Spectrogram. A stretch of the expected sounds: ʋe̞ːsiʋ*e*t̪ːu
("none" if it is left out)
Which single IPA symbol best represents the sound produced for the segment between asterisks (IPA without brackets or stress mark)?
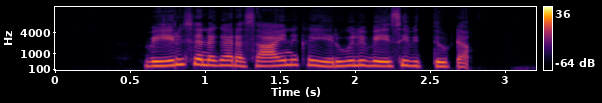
i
